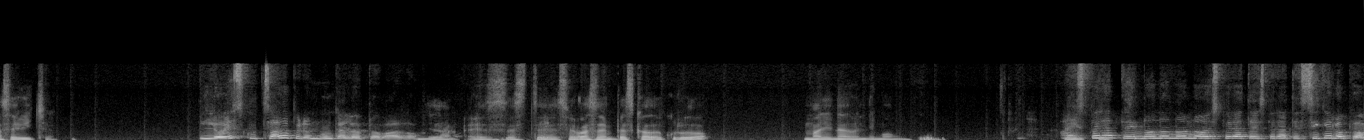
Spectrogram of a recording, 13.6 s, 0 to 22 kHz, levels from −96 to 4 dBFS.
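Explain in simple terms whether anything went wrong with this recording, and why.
Speech suppressed in double talk shows up at 4.14 to 4.19 s, where the speech briefly drops to a much quieter level for about 50 ms. This is likely because both ends of the call were talking at once. The echo canceller could not tell the local talker apart from the sound of the other side coming out of the loudspeaker, so it turned everything down for that moment.

Echo leak follows at 4.22 to 4.26 s, again at 4.58 to 4.63 s, and once more at 11.16 to 11.2 s. Each time a faint, short scrap of the speech returns about 434 ms after the original. This likely happens because one side was on a loudspeaker, and its echo canceller did not fully remove what its microphone picked up. The leftover bit was sent back down the line as a delayed copy.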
